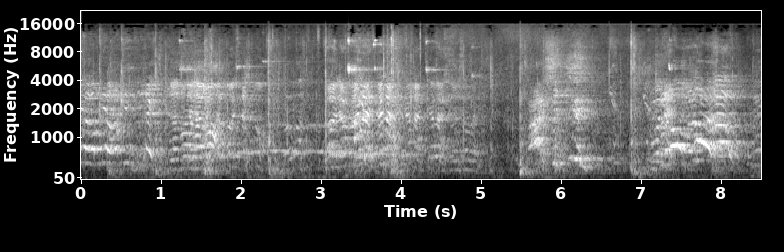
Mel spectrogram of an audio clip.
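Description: A basketball bouncing on a wooden gym floor during play, with players' voices calling out over it, in a reverberant sports hall.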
